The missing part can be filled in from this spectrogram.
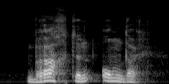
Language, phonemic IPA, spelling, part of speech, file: Dutch, /ˈbrɑxtə(n) ˈɔndər/, brachten onder, verb, Nl-brachten onder.ogg
- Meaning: inflection of onderbrengen: 1. plural past indicative 2. plural past subjunctive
